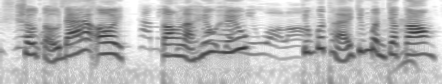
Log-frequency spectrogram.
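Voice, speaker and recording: An earnest little schoolboy in a children's cartoon. The voice is high and bright, excitable and sincere, with music playing behind it. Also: female voice, normal speed. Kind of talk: dubbed children's cartoon acting.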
